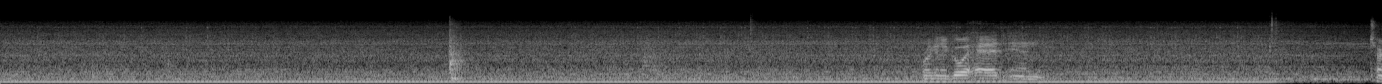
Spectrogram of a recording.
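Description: A heater's blower hums steadily, then shuts off.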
